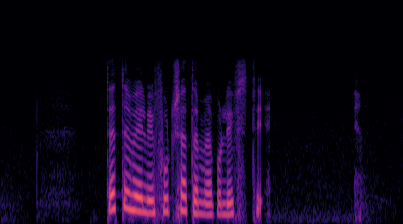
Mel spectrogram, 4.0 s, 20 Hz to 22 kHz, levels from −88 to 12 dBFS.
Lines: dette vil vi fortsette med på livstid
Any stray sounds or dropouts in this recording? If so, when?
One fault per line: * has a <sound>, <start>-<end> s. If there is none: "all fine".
all fine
